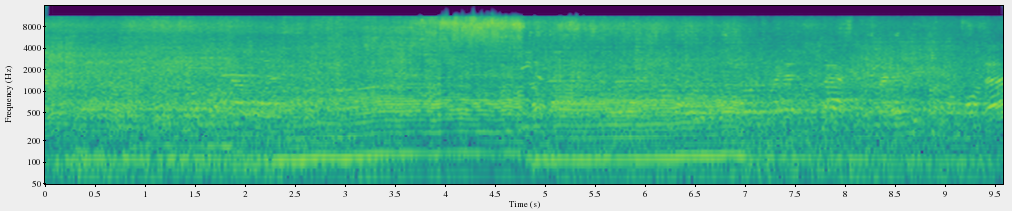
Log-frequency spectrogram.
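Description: Racing car engines roar and whine nearby.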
